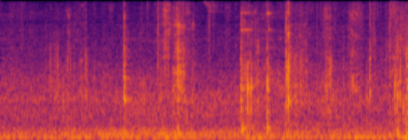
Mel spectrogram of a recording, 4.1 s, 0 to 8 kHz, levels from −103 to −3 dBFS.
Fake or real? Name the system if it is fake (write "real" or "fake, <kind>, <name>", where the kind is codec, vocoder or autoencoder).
real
